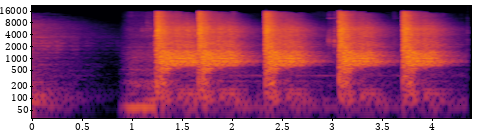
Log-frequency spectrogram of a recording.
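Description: Smith & Wesson M&P380 Shield EZ .380 ACP pistol fired about five times in steady succession, roughly two-thirds of a second apart, each shot ringing and echoing off the walls of an indoor range. Music fades out at the start, and a low thump comes just before the first shot.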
